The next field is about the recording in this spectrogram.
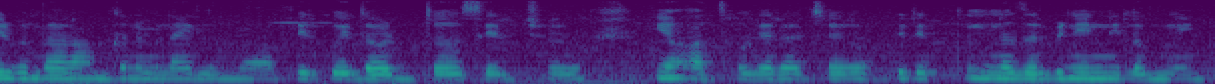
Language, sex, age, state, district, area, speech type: Dogri, female, 18-30, Jammu and Kashmir, Jammu, urban, spontaneous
